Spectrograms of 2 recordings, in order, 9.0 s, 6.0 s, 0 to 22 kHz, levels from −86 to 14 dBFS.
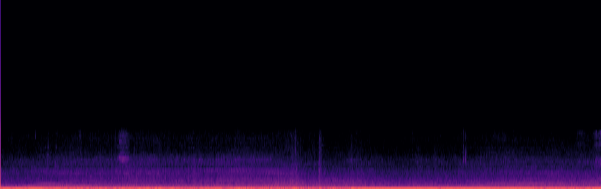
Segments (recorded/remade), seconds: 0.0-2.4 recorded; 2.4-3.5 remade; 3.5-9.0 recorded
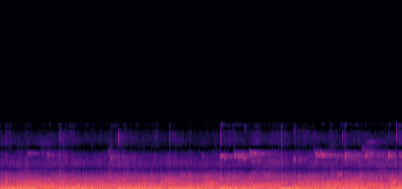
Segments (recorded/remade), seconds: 0.0-2.2 recorded; 2.2-3.0 remade; 3.0-4.1 recorded; 4.1-5.4 remade; 5.4-6.0 recorded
